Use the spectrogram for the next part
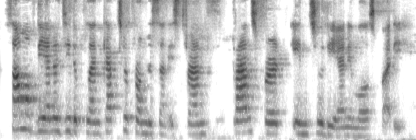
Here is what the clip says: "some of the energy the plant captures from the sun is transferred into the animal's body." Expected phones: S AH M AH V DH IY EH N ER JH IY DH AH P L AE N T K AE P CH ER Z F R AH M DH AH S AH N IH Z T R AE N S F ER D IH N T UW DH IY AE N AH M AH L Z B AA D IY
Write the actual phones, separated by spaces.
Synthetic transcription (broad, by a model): S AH M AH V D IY EH N ER JH IY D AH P L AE N K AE P CH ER F R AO M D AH S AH N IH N T R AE N S F ER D IH N T UW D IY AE N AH M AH L S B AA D IY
